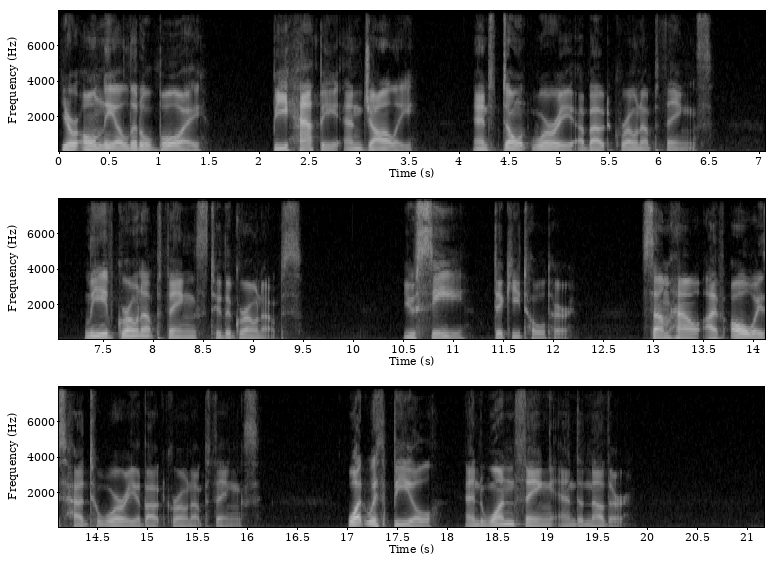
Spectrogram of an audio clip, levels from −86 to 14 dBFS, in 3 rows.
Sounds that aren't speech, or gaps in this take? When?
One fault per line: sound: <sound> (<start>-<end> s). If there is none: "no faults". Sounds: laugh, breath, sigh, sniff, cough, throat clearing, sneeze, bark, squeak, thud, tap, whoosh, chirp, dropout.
no faults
